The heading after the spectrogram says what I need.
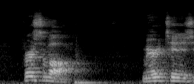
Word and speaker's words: Meritage: make a point about Meritage first of all Meritage is Meritage not Meritage Meritage supposed to rhyme with Heritage it's supposed to be Merit and Heritage together and what they do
